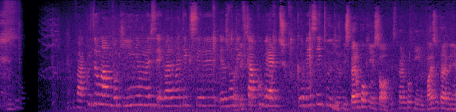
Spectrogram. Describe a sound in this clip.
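A young woman talks excitedly.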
